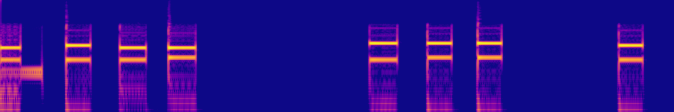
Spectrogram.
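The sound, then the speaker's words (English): A steakhouse restaurant's phone number is punched in: a quick burst of four loud DTMF keypad tones, a pause, then three more, a short gap and a final tone. No one speaks. “Well, you can't pick that up from the dial tone.”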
